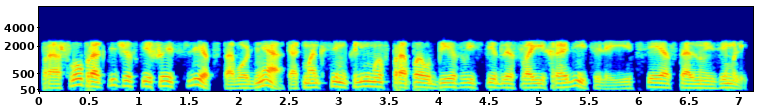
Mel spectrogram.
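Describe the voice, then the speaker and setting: Low-voiced man narrating an audiobook. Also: dry recording. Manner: measured storytelling. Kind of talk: scripted narration. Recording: dry, phone-like narrow band.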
